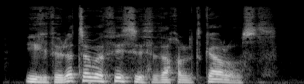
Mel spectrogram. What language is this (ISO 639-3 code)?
kab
